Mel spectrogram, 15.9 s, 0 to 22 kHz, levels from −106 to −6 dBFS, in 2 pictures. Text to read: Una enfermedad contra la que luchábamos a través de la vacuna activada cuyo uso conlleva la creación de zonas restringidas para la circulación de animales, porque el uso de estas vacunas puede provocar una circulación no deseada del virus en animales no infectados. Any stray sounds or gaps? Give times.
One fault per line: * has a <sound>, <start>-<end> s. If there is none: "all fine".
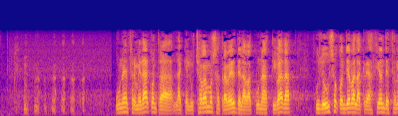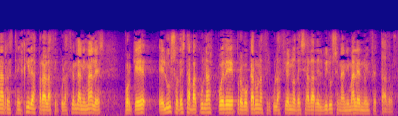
* has a laugh, 0.2-1.8 s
